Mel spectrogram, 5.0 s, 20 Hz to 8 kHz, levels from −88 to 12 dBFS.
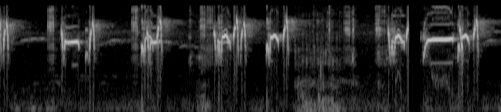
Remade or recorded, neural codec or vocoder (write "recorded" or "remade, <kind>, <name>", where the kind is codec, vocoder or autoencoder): recorded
